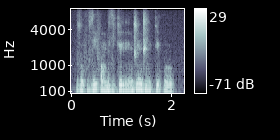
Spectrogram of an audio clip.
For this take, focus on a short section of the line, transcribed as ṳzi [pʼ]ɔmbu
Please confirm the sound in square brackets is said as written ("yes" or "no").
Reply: no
